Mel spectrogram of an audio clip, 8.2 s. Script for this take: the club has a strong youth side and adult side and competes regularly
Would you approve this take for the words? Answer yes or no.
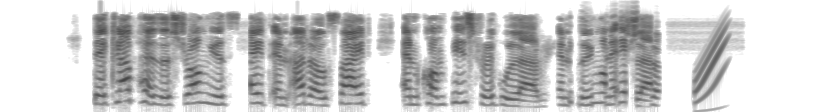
no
